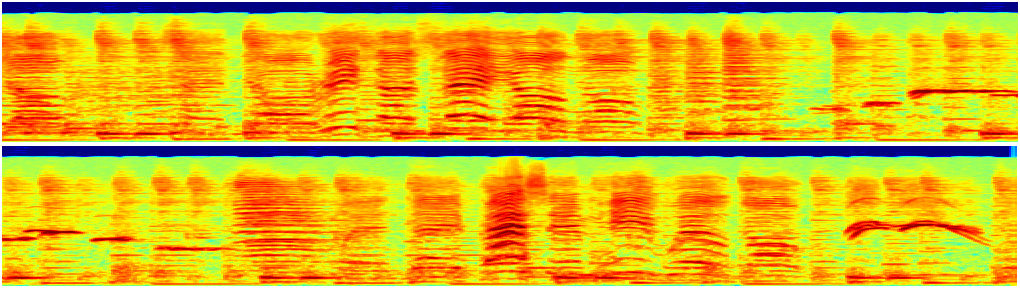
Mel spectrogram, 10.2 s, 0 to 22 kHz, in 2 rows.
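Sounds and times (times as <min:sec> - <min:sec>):
musical accompaniment with a low bass line: 0:00.0 - 0:10.1
person whistling a melody: 0:04.0 - 0:06.3, 0:09.3 - 0:10.1.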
